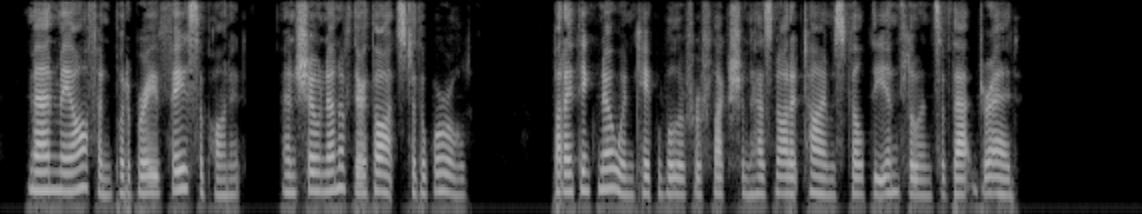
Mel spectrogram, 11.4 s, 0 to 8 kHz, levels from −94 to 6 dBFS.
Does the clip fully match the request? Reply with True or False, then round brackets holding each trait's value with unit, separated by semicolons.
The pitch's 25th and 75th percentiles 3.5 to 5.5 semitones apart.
False (2.8 semitones)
